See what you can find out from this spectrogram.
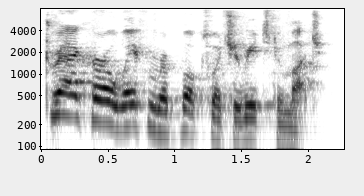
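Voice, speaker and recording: A woman acts a young, good-humoured army officer and fond father in a storybook drama. The delivery is playful and affectionate, mellow and very animated, with music behind. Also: deep voice, a little fast, highs cut off, pitched below the performer's own voice, exaggerated voice. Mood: proud, jovial. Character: young, jovial, doting army captain father.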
